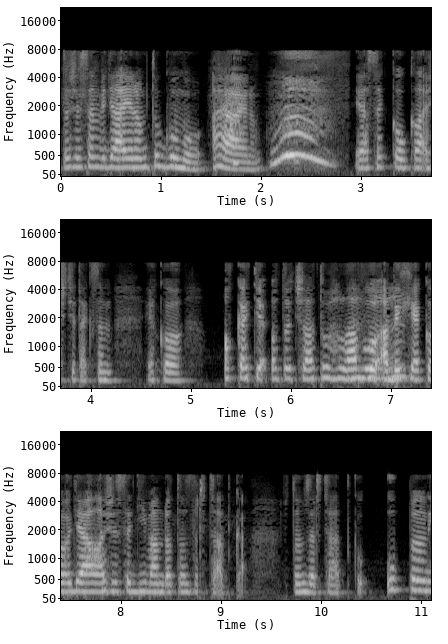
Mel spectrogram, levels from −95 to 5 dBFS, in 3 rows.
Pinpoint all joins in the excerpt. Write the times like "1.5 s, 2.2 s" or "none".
2.9 s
